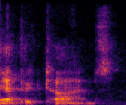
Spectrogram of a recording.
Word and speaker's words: Epoch Times: Yeah, it's spelled like Epoch, but they call it the Epic Times.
